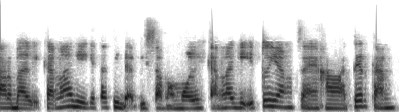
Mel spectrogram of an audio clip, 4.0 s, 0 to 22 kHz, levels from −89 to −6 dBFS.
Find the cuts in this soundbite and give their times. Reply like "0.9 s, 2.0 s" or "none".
none

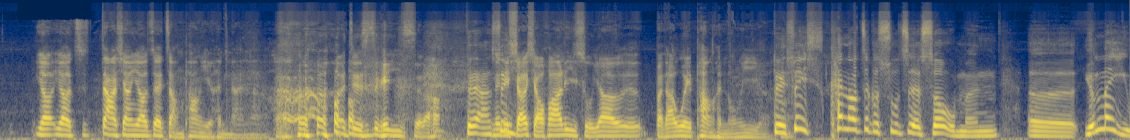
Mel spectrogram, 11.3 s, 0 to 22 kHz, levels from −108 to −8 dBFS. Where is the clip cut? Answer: none

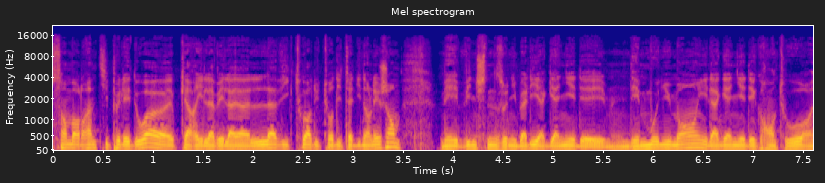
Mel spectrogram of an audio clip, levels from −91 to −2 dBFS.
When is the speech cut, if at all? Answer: none

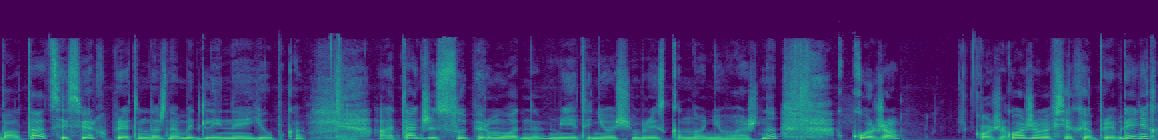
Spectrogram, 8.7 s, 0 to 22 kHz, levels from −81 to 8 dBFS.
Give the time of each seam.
none

